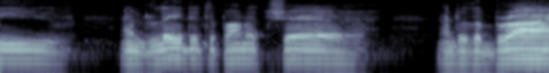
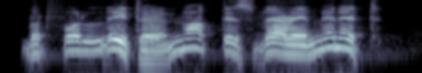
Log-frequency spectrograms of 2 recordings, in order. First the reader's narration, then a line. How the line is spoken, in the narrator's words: cried Jacob in his distress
